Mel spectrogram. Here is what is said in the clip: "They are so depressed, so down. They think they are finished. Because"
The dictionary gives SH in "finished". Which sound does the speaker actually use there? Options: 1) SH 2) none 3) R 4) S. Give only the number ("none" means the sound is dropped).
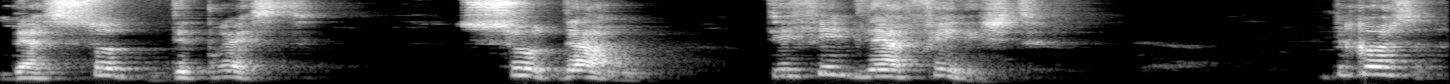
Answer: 1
